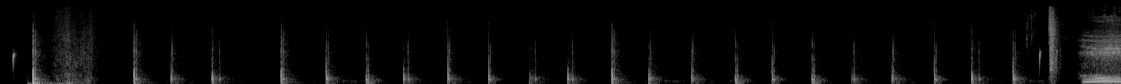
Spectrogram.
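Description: Footsteps climb wooden stairs at a steady pace.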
